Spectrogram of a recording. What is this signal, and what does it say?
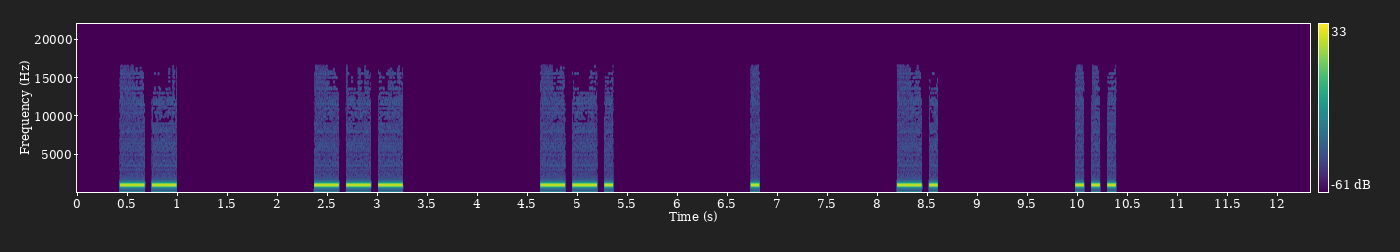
Morse code, heard as a keyed tone, about 15 wpm, spaced as for 5 wpm, 1000 Hz. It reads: MOGENS
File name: qotdfiles / 5wpm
